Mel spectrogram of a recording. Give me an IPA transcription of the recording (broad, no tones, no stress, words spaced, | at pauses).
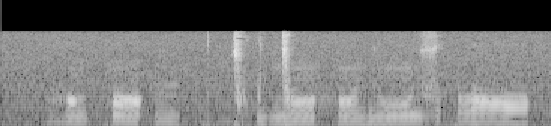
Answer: ɦɔ̃ɡkɔ̃ʔɨ | ɡ͡ǀuɡŋ͡ǀõhõ dũz | lɔ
